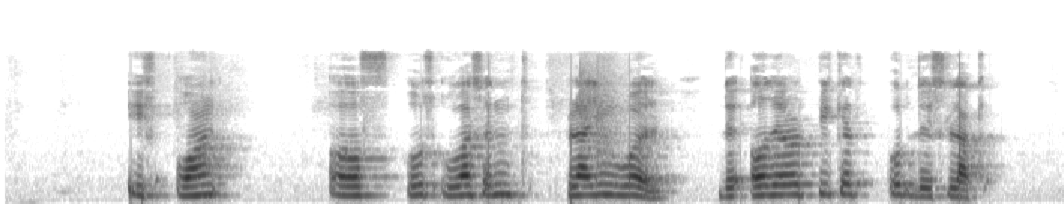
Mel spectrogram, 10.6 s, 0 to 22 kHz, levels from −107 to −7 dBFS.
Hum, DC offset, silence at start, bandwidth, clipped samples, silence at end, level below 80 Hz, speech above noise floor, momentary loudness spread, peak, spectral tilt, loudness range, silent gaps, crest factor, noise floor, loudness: none; under 0.1%; 1.25 s; 8 kHz; under 0.1%; 0.8 s; -76 dBFS; 50 dB; 16 LU; -20 dBFS; -5 dB/octave; 3 LU; none; 20 dB; -87 dBFS; -38 LUFS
